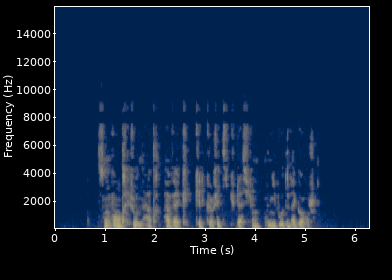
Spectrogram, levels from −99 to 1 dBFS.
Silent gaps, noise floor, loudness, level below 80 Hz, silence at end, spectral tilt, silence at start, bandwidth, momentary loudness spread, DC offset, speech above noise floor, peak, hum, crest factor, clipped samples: none; -90 dBFS; -35 LUFS; -64 dBFS; 1.1 s; -6 dB/octave; 0.85 s; 9.2 kHz; 9 LU; under 0.1%; 56 dB; -14 dBFS; none; 20 dB; under 0.1%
